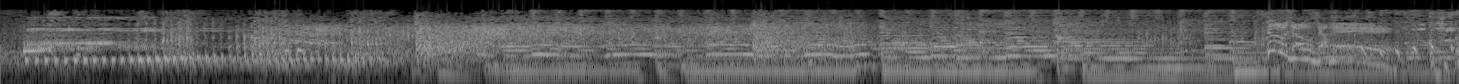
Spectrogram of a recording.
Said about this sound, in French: ce sont des explosions qui éclairent la nuit. Oui, mais il fait comme en plein jour, j'imagine.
